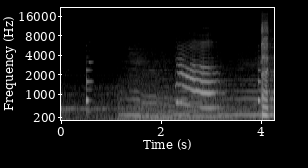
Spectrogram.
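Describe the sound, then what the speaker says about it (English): A cat in the video game Genshin Impact meows in a drawn-out, rising and falling call over a steady musical hum, with a faint chirp before it and a sharp click right after. "It really is a cat."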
